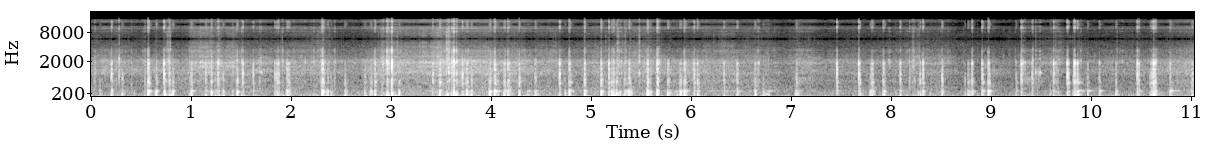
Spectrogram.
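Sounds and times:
skis scraping over snow: 0.0 - 11.0.

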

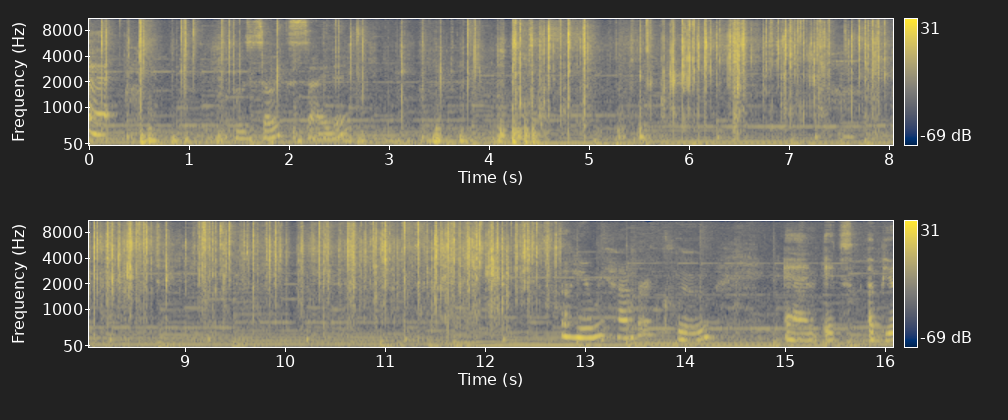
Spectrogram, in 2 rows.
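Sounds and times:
plastic wrapping crinkling: 0.0 - 12.8
background music: 0.0 - 16.0.

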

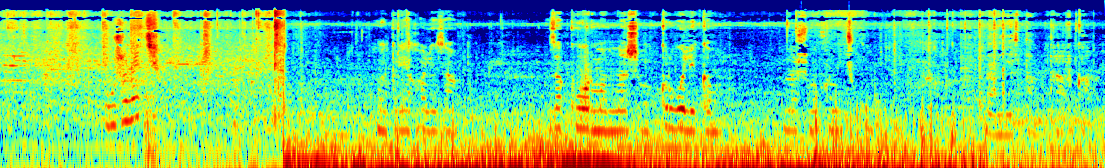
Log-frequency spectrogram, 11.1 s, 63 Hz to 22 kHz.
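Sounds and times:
car cabin rumble: 2.8 - 11.0.

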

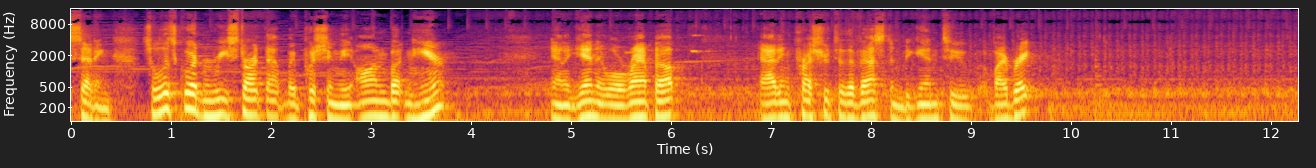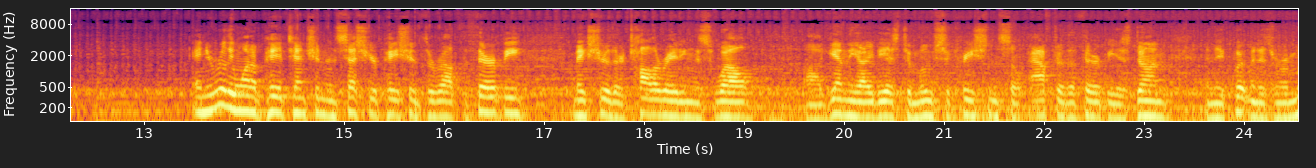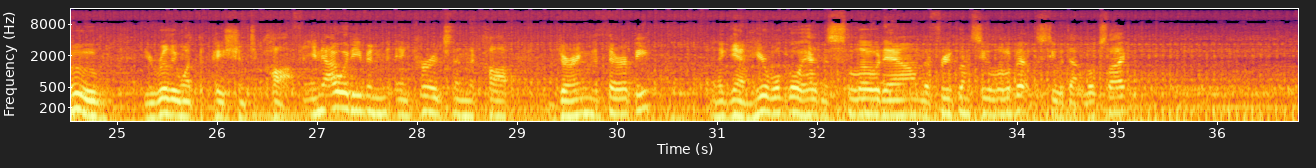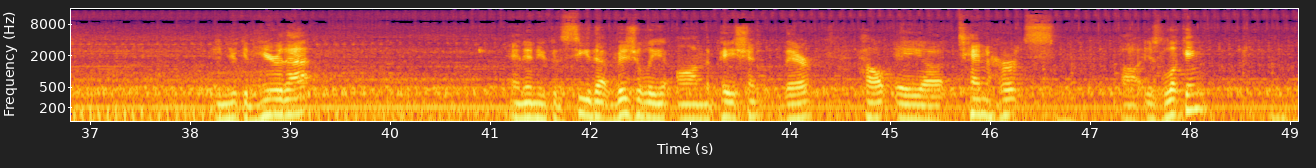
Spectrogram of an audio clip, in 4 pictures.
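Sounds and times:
air pulse machine droning: 0.0 - 49.0.

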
